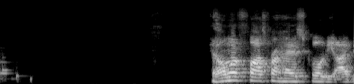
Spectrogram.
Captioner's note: beep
